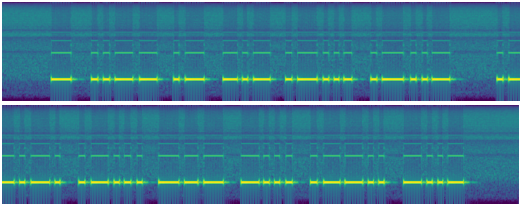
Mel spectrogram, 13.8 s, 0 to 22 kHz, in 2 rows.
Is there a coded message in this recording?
Yes: Morse code (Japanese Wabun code) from 0.6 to 13.1 s, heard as a keyed tone, hand-sent with a straight key, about 16 wpm, 890 Hz. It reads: ムノイワオヰ ンオレハヱマ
